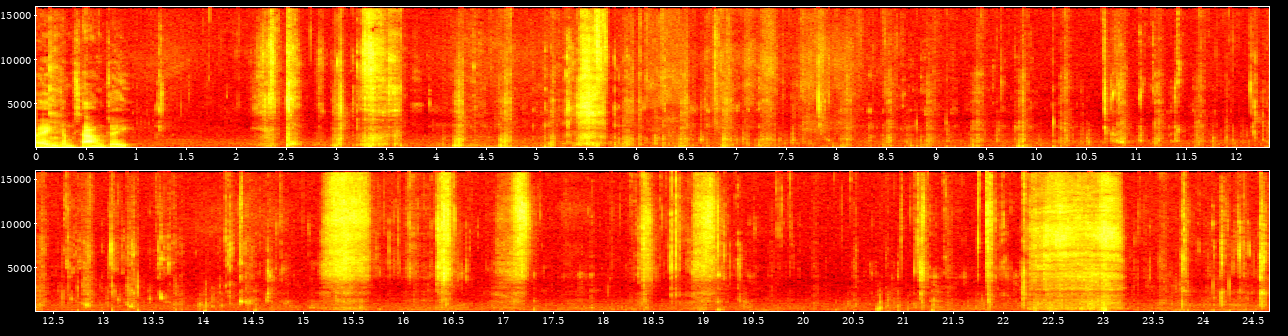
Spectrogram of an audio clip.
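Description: A young man chews food with wet smacking sounds, close to a microphone.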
